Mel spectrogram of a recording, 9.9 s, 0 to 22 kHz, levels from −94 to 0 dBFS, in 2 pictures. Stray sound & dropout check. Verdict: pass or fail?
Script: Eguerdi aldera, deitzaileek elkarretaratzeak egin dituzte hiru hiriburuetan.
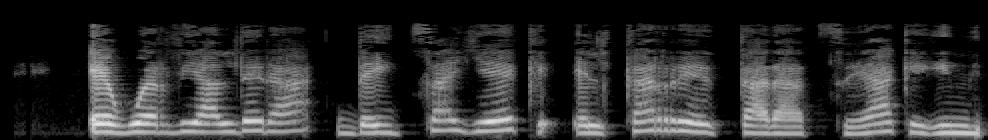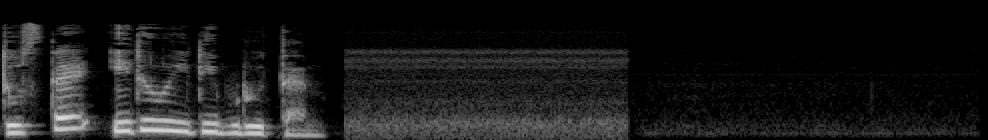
pass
